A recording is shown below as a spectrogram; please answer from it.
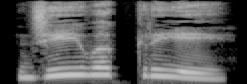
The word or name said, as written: ಜೈವಕ್ರಿಯೆ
